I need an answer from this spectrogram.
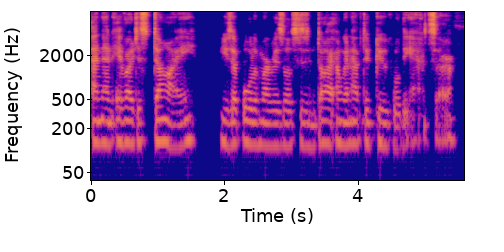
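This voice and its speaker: A man's voice: mid-range voice, monotone, moderate pace, a little hiss or hum. A frustrated man giving gameplay commentary at his computer, swearing constantly and talking to himself. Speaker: let's play gamer.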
